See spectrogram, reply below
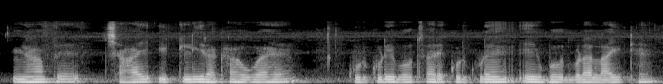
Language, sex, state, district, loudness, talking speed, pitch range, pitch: Hindi, male, Jharkhand, Deoghar, -15 LUFS, 145 wpm, 115-120 Hz, 115 Hz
